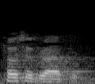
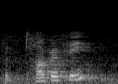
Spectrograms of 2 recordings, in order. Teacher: Okay. So the first one, the first diphthong turns into a schwa when it is photography.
